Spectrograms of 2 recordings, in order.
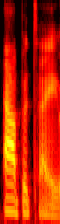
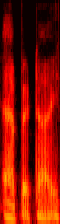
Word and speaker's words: apatite: So today we're talking about the stone appetite. Yeah. Beautiful colors. Yeah. And it's pronounced just appetite, right? Just appetite.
